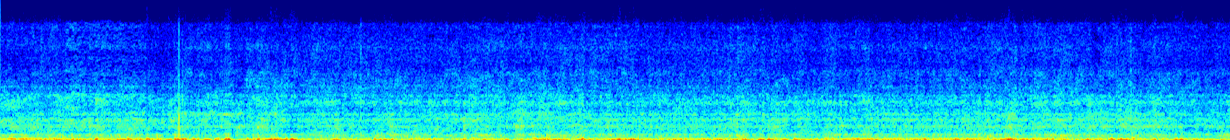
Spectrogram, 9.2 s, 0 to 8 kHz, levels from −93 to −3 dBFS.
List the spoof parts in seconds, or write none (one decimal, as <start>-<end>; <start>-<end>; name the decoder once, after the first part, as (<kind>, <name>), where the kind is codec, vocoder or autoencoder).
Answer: 0.0-4.7 (codec, SNAC); 5.5-6.5; 7.4-9.2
